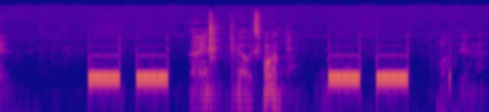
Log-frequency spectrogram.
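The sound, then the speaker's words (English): An outgoing call's ringback tone sounds twice in a double-ring pattern, two short loud steady beeps each time, with people briefly talking in the gap between the rings. “Let's see if we can get him to pick up the phone. The fuck is it sending out sonar beams?”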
